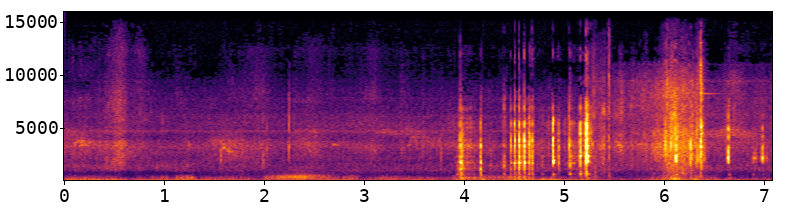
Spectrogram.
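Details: Stray cat met by chance in a parking lot, opening up to a person, filmed with a GoPro HERO8: a low, steady, rumbling purr runs underneath, broken by sharp clicks and handling rustles midway.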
